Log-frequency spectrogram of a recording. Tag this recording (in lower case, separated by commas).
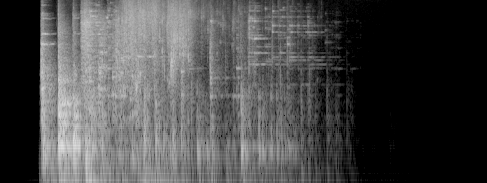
shatter, glass, liquid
